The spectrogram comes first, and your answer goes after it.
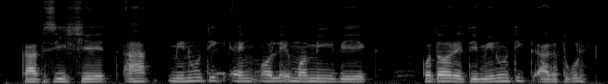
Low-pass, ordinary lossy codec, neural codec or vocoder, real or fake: none; none; none; real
